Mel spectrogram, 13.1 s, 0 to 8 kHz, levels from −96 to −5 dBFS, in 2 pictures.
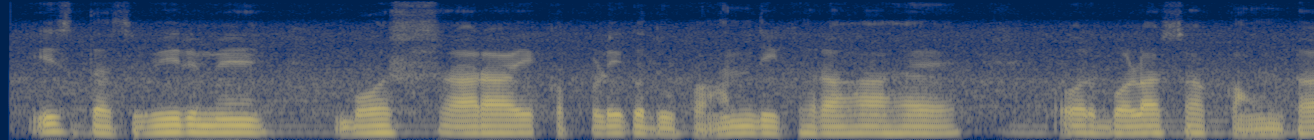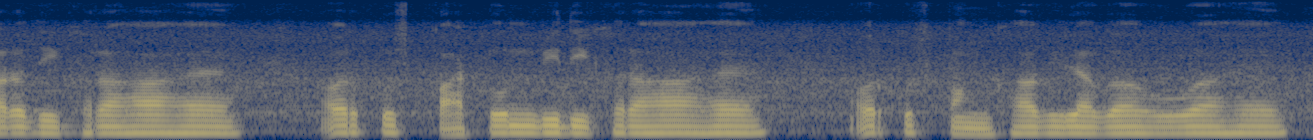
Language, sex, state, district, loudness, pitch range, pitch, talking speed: Hindi, male, Maharashtra, Dhule, -33 LUFS, 100-105 Hz, 100 Hz, 145 wpm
